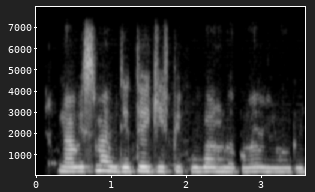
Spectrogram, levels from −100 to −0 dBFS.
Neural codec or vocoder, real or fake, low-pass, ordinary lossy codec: codec, 24 kHz, 6 kbps, HILCodec; fake; 7.2 kHz; none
